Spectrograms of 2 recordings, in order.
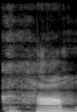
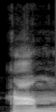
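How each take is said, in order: First: The first k sound has a puff of air. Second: The first k sound has no puff of air. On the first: The speaker calls it right. "এখানে aspiration হবে" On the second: The speaker calls it wrong. "কাম না বলে আমরা খাম উচ্চারণ করব"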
